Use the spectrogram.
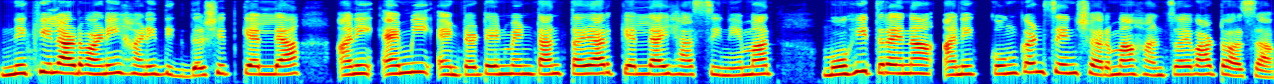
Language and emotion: Goan Konkani, neutral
